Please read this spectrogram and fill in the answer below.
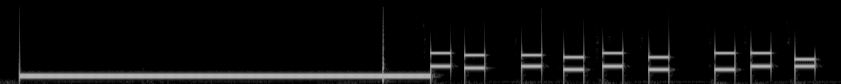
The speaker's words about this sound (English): So we have a phone number here, and let's give a little ring-dingy-do and find out all about soon-to-be a Knoxville legend,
